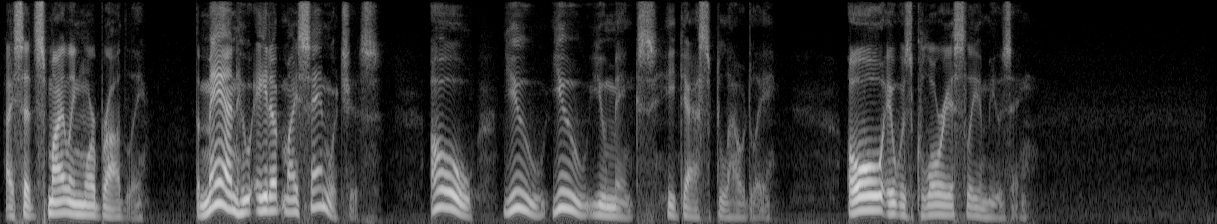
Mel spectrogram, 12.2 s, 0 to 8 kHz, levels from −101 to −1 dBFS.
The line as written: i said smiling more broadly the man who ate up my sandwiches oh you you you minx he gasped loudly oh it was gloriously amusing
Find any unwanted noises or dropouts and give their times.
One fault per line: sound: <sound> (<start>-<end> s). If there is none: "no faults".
no faults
